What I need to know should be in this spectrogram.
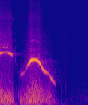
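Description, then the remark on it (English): A voice imitates a car lock chirp with two quick whistled tones: a short high note, then a brighter rising-and-falling whistle that slides down and stops, with silence after. “And then you, you wink right back at the car, and you walk in, and right as you're about to walk in, you hear the car go.”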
